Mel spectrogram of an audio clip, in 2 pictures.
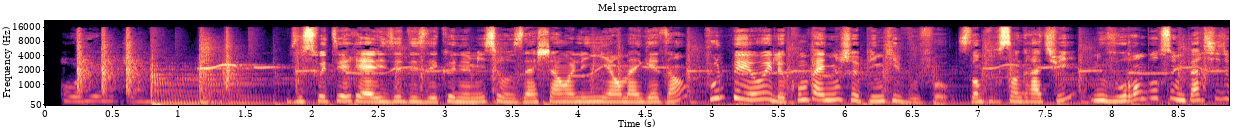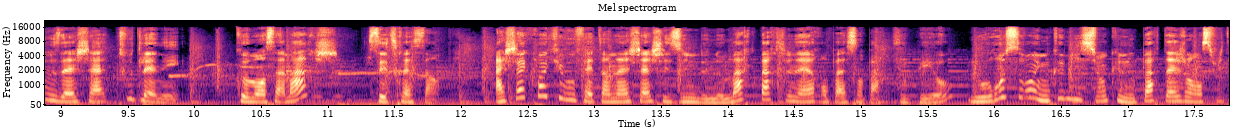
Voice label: fr explainer reel; le cashback poulpeo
